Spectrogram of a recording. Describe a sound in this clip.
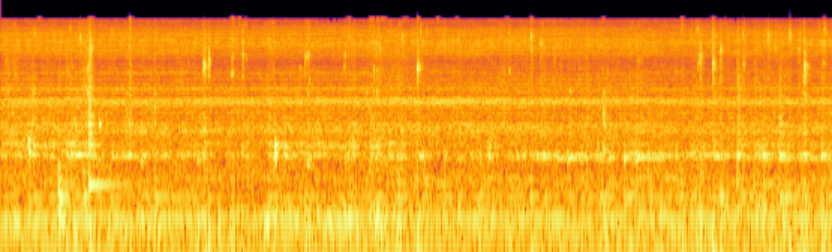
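Water splashes and drips off a tile held under the tap.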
